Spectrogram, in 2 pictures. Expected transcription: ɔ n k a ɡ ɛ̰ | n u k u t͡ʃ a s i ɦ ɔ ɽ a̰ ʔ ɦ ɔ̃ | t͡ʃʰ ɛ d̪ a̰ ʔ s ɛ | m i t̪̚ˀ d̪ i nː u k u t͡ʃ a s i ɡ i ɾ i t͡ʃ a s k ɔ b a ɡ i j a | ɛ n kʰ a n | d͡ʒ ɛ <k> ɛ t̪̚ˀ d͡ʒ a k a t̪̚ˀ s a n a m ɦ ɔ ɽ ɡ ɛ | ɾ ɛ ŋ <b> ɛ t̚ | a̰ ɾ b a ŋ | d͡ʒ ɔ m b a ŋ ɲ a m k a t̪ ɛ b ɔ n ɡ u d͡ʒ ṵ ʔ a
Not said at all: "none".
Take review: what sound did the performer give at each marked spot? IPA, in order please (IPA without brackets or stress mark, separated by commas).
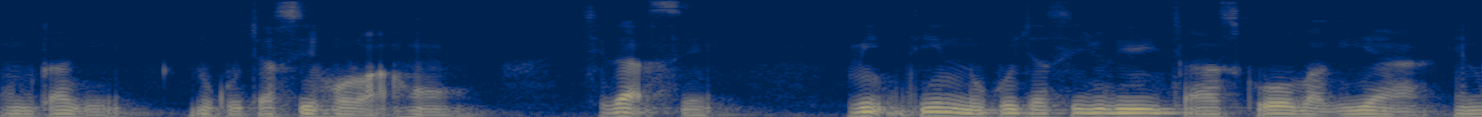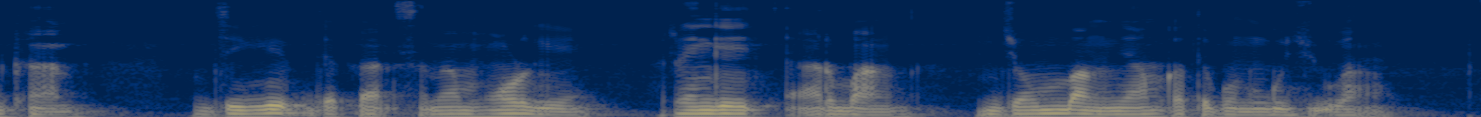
ɡ, ɡ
